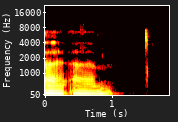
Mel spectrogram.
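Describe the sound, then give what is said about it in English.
A single short, sharp snip as a package of Nut Thins crackers is cut open. It comes after a stretch of talking and is followed by silence. “Oh, my God. I can't even open these. Yeah. I have to cut them. I was going to use my teeth.”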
